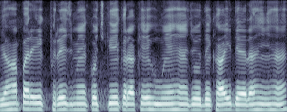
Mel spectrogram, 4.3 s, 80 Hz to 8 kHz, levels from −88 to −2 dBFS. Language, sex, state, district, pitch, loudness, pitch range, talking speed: Hindi, male, Uttar Pradesh, Deoria, 150 Hz, -13 LUFS, 145-155 Hz, 210 wpm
